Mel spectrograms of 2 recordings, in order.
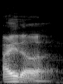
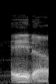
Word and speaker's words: Ida: I think I mispronounced it in the last few videos, but now I know it's Ida and not Ada or whatever else I said.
